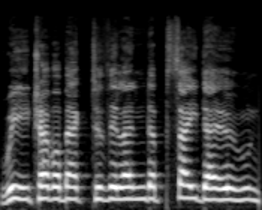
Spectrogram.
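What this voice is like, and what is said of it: Poor put-on Australian accent. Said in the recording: “That was a terrible Australian accent, terrible parody.”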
